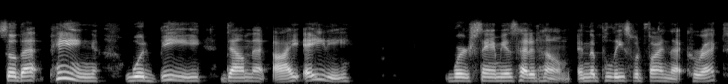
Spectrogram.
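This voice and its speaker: Speaking fairly slowly with a Southern US accent, this voice shows ordinary pitch variation in a dry, close sound with no echo. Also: woman, fairly low pitch for a woman. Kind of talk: casual chat. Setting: live stream.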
